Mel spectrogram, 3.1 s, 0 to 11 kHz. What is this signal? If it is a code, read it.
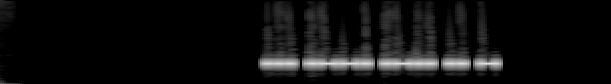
Morse code, heard as a keyed tone, about 43 wpm, 700 Hz. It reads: SPLIT
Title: Five Letter Words - 45wpm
